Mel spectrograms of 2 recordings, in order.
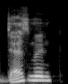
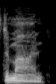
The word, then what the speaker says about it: Demond: happen is like uh desmond it's demand uh damon it's demand uh demon it's demand oh i'm sorry uh-huh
